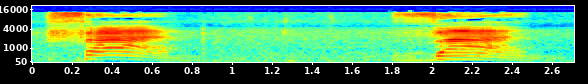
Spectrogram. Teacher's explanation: Pressing the lower lip with the upper front teeth, which are called labiodental fricatives.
